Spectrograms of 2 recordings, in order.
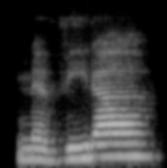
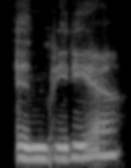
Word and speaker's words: Nvidia: by 16 slot the main main manufacturers are nevita or how do you pronounce that in the in Nvidia Nvidia and ATI radiant radon and that's it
